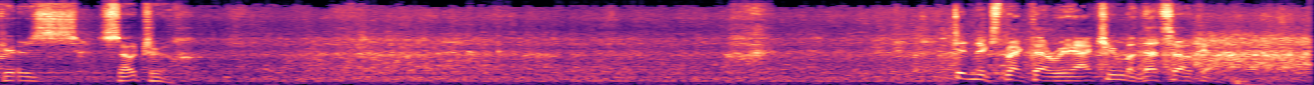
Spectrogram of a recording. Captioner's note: laughter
